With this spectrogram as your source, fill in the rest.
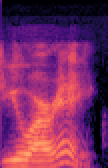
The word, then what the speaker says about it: Ura: So after several confirming, reconfirming, it's U-R-A.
